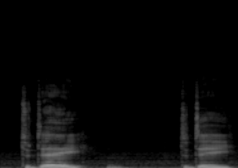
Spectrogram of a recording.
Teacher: These poetic foot names work this way. Lamb has two syllables, the first of which is unstressed, and the latter of which is stress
